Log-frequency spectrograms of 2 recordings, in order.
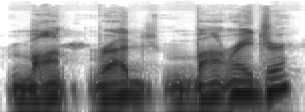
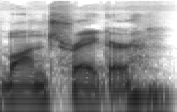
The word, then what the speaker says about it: Bontrager: It's the weirdest name, Bont Rager. It's the Bone Raiders. I pronounce it Bontrager. I'm sure that's probably how it's supposed to be, Bontrager.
